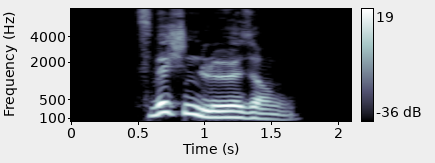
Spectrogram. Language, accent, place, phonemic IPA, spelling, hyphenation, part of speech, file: German, Germany, Berlin, /ˈtsvɪʃn̩ˌløːzʊŋ/, Zwischenlösung, Zwi‧schen‧lö‧sung, noun, De-Zwischenlösung.ogg
- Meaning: interim solution, temporary solution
